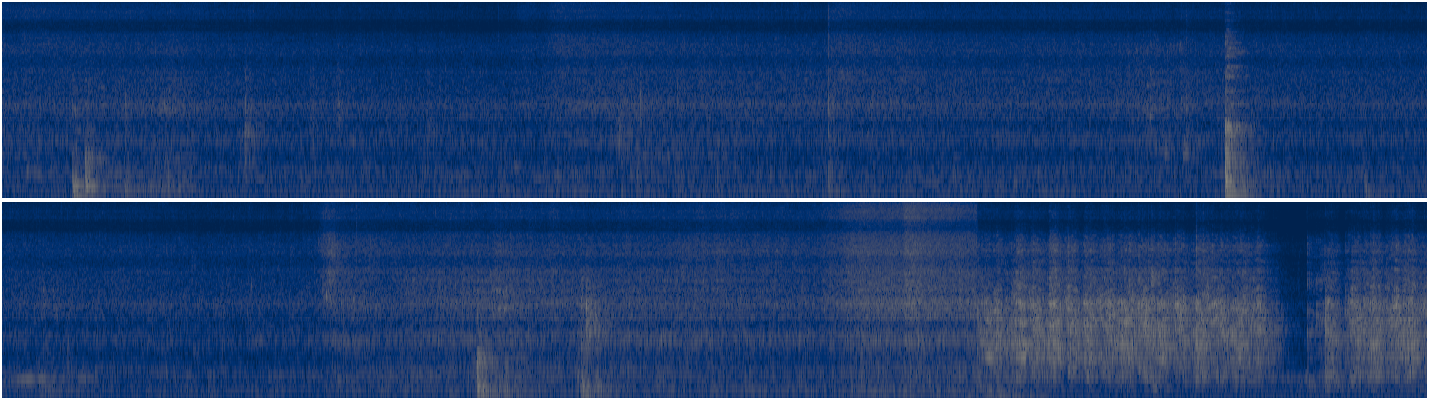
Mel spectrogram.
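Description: Ground ginger-garlic masala frying and being stirred in a pan for home-style Dindigul mutton biryani, a steady sizzle with scattered sharp scrapes and clinks of the spoon, the frying swelling louder near the end.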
